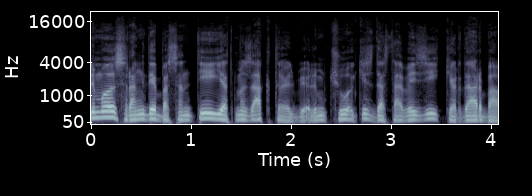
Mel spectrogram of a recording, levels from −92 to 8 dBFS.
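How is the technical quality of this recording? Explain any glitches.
No glitches are audible anywhere in the recording, so there are no faults to explain.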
